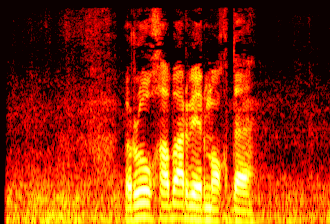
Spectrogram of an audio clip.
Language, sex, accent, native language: Uzbek, male, Namangan, Uzbek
